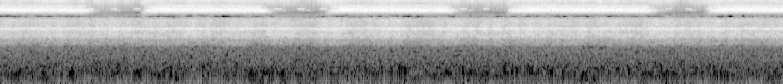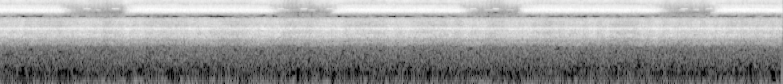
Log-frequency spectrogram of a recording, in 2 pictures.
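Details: Summer night insects, crickets and katydids, in full chorus. A shrill continuous trill is punctuated by high sizzling buzzes about a second long, cycling on and off with short gaps over a quiet low background.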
